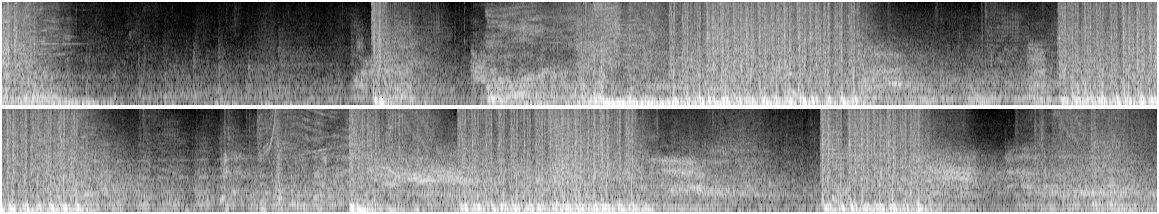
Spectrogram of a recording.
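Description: Queller weapon firing in the video game Warframe during a railjack mission, heard as rapid, loud bursts of gunfire and impacts that continue across the whole stretch, broken by a few brief pauses.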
